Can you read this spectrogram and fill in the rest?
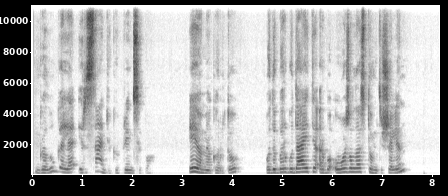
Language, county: Lithuanian, Klaipėda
